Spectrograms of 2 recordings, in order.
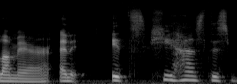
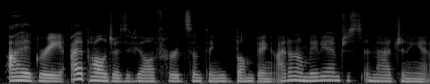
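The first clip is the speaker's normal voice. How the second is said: ordinary talk, nothing marked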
